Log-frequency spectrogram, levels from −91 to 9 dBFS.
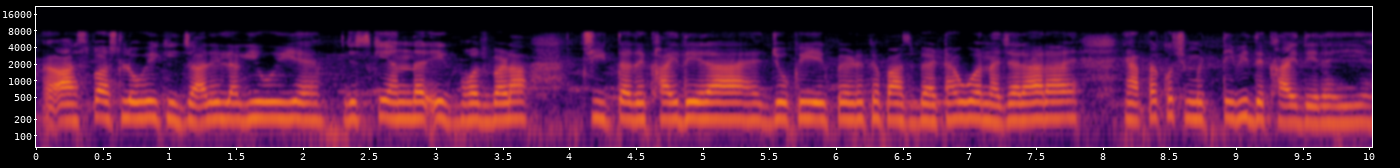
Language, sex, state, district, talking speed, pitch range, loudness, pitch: Hindi, female, Jharkhand, Jamtara, 220 wpm, 195-210 Hz, -27 LUFS, 200 Hz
